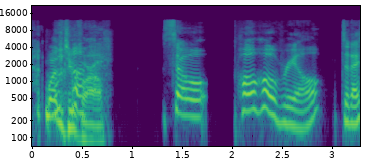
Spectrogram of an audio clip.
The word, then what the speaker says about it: Pohorylle: So my initial reaction was, Pohorylle. Pohorylle. It's like a crocodile. Exactly. I like it. Okay. Wasn't too far off. So Pohorylle, did I say that right?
